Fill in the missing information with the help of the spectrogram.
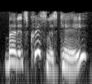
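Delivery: a hint of a pleading mother; mother's voice. A narrator's reading.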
